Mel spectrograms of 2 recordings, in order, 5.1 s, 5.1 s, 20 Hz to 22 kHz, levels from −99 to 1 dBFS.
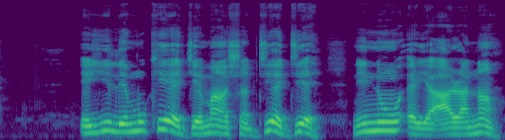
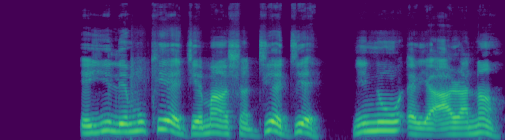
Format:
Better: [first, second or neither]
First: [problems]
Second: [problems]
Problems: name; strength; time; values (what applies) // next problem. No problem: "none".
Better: first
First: none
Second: noise reduction (neural mask model DeepFilterNet 3)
